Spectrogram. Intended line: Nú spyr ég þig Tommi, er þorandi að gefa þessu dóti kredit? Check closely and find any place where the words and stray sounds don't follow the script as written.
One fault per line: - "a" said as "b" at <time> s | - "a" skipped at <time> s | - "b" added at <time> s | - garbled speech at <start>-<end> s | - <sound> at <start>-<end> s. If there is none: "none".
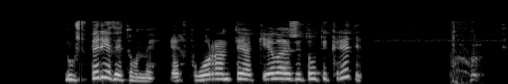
- throat clearing at 4.5-4.9 s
